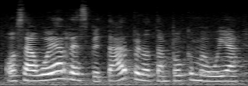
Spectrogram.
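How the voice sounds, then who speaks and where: A woman with a Mexican Spanish accent chats casually as a podcast guest. Her voice sits a little high, and she tells her stories with energy, acting out what each person said. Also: fairly quick. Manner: animated storytelling, acts out quoted dialogue.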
